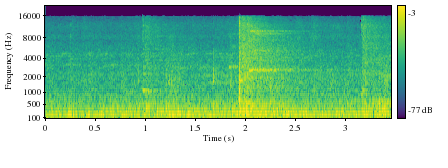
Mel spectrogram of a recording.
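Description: Shuttlecocks are struck with sharp racket pops in a large echoing hall.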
